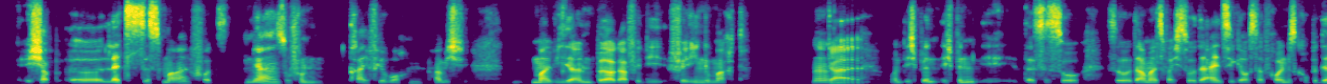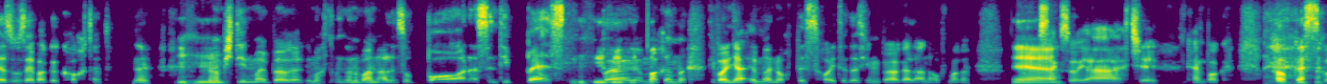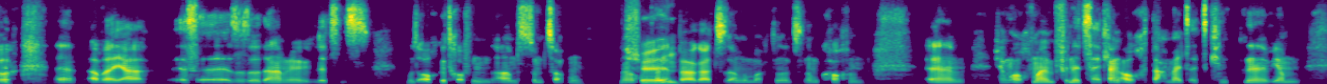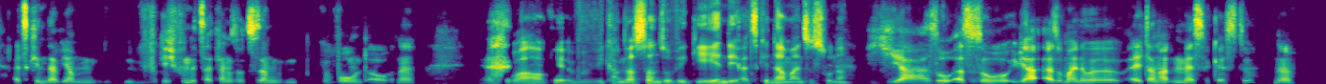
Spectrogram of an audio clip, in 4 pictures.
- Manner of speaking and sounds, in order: chuckle; chuckle; chuckle
- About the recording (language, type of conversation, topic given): German, podcast, Welche Freundschaft ist mit den Jahren stärker geworden?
